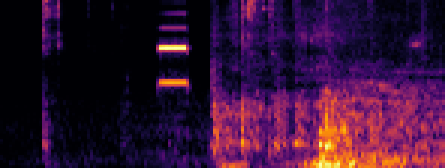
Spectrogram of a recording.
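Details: Mercedes-Benz C-Class started after SAM unit repair. A key jingle and chime, then the engine cranks and catches promptly into an even idle; a clean, healthy start.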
